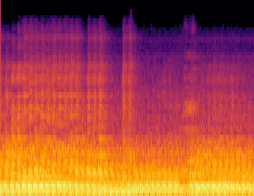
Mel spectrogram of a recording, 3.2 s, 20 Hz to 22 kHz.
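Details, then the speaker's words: Faulty Ibanez Tube Screamer TS9 guitar effect pedal with a short circuit: a low, uneven helicopter-like chugging pulse under the guitar, with the sound the same whether the effect is on or bypassed; the pedal is motorboating. "sama aja ya dan ada suara guduk guduk guduk guduk guduk gitu ya."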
